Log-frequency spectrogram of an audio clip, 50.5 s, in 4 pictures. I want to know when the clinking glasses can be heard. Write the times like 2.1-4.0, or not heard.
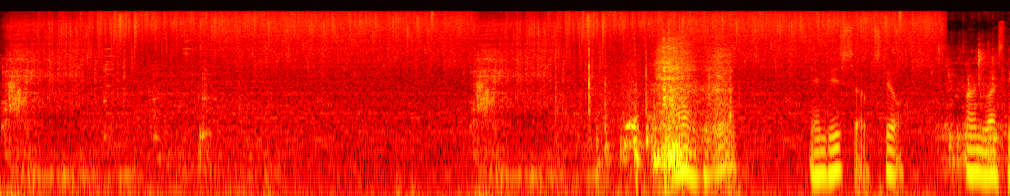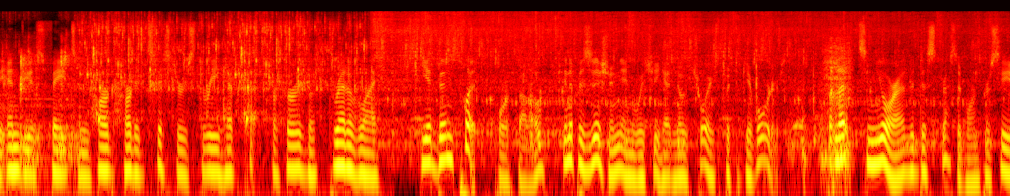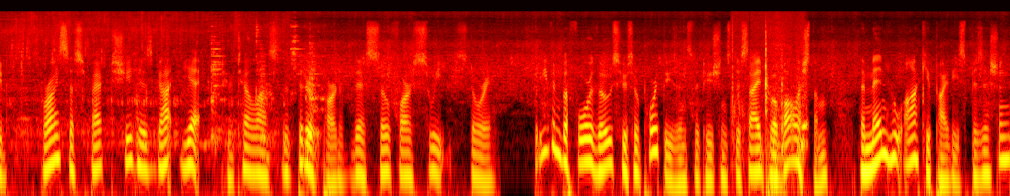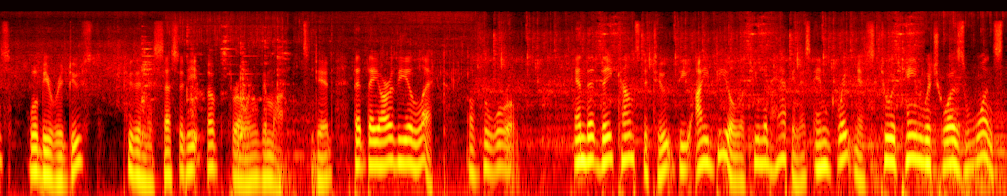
1.3-2.9, 27.9-29.4, 39.6-41.5.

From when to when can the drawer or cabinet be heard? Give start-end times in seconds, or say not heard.
7.0-9.2, 21.6-23.4, 34.4-35.4.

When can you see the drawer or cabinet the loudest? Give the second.
8 s.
